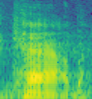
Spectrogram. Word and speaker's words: Cobb: the room it's the cab not the Cal not the cob it's the cab so we got to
